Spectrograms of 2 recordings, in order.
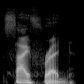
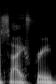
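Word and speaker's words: Seyfried: And by the way, it's Amanda Cyherred. Just like that. I know like people like to say Amanda Cyred.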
